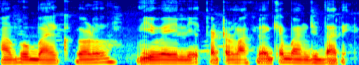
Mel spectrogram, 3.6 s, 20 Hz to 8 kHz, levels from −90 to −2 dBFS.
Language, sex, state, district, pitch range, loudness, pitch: Kannada, female, Karnataka, Bidar, 100-105 Hz, -15 LUFS, 100 Hz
